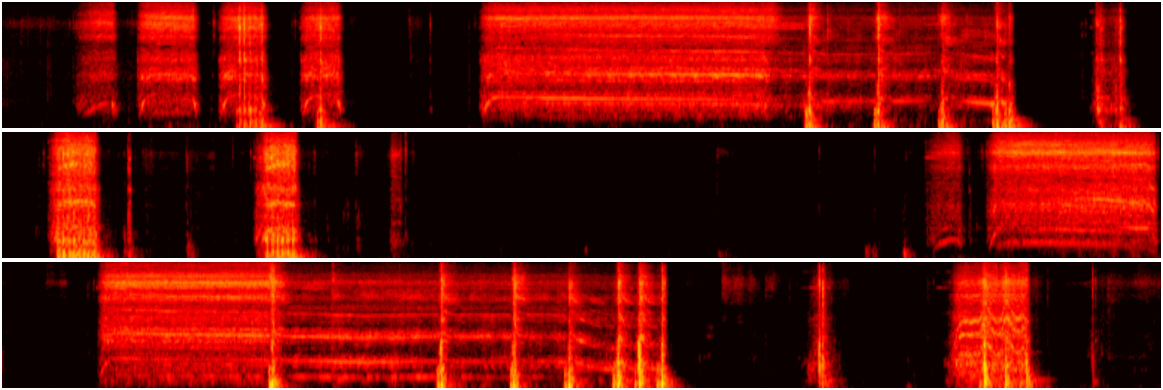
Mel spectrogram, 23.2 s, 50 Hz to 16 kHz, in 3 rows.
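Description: A Black & Decker 20-volt cordless drill drives large screws into wooden poles in several long whirring bursts, separated by short clicks, handling noise and gaps of silence, loud and close.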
